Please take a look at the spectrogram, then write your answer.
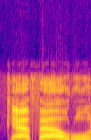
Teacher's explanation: Ra with the dhamma is going to be mufakham, rounded, heavy, full mouth. Kafaru, raise the back of the tongue.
